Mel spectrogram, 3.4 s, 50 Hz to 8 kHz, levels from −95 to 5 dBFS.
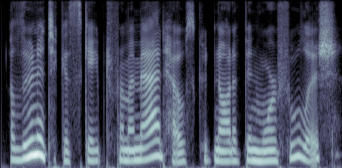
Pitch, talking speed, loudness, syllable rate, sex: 205 Hz, 210 wpm, -18 LUFS, 5.9 syllables/s, female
